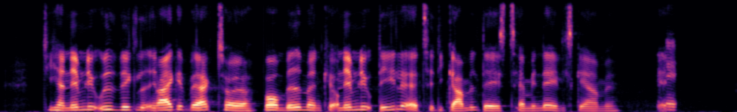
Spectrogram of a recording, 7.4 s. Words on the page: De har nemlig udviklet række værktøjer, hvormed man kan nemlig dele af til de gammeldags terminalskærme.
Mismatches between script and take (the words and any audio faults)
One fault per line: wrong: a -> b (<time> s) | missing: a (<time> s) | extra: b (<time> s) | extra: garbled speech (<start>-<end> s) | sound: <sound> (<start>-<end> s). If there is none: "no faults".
sound: laugh (6.6-6.8 s)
